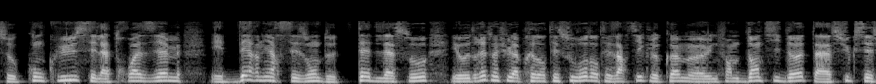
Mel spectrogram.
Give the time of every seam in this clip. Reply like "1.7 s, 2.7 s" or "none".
none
